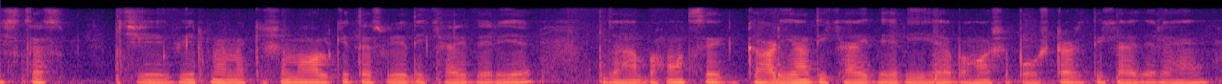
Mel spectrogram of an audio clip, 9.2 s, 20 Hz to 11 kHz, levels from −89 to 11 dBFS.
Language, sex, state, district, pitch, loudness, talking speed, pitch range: Hindi, male, Maharashtra, Nagpur, 100 Hz, -21 LUFS, 175 wpm, 95-100 Hz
